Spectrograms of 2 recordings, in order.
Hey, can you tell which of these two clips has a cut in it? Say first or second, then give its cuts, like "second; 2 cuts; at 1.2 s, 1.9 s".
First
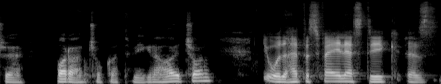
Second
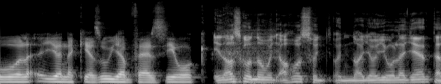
first; 1 cut; at 2.6 s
